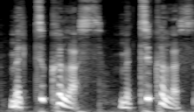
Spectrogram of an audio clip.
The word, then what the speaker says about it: meticulous: So that's the schwa sound. So you have m. And then the stress is on the next syllable, which is tick. So you have matik. Now the fourth syllable, culus, also take the schwa sound as the vowels in them. So you have meticulous, okay?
